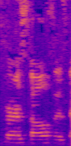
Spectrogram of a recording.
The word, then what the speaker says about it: peristalsis: Technically, it's peristalsis that keeps everything moving in your digestive system.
